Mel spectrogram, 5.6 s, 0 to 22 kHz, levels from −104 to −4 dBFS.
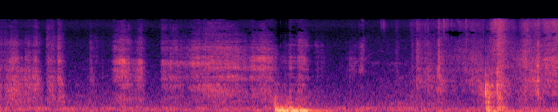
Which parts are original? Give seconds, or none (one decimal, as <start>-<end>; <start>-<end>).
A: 0.0-4.3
